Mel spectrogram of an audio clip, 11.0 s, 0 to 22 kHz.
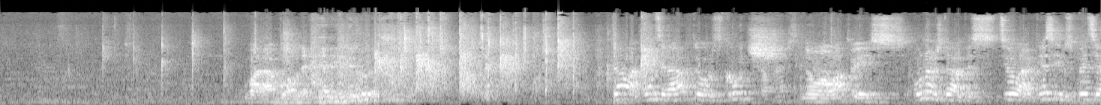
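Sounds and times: faint room hum: 0.0s - 11.0s
audience hand claps: 1.0s - 6.7s.

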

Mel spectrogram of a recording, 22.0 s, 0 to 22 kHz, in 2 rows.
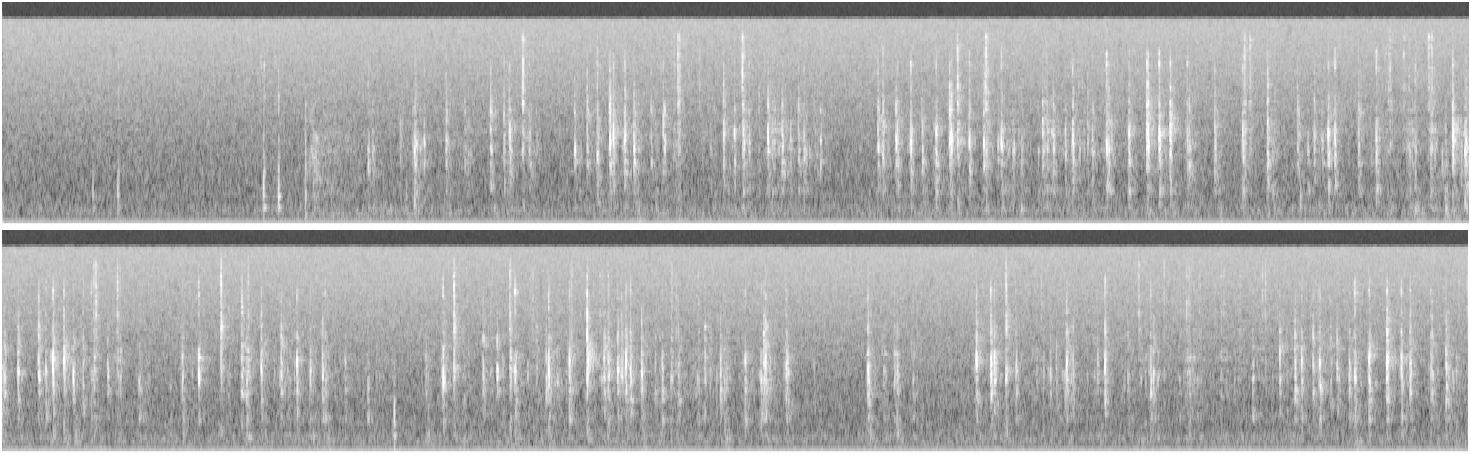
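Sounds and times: computer keyboard typing: 2.7s - 22.0s.

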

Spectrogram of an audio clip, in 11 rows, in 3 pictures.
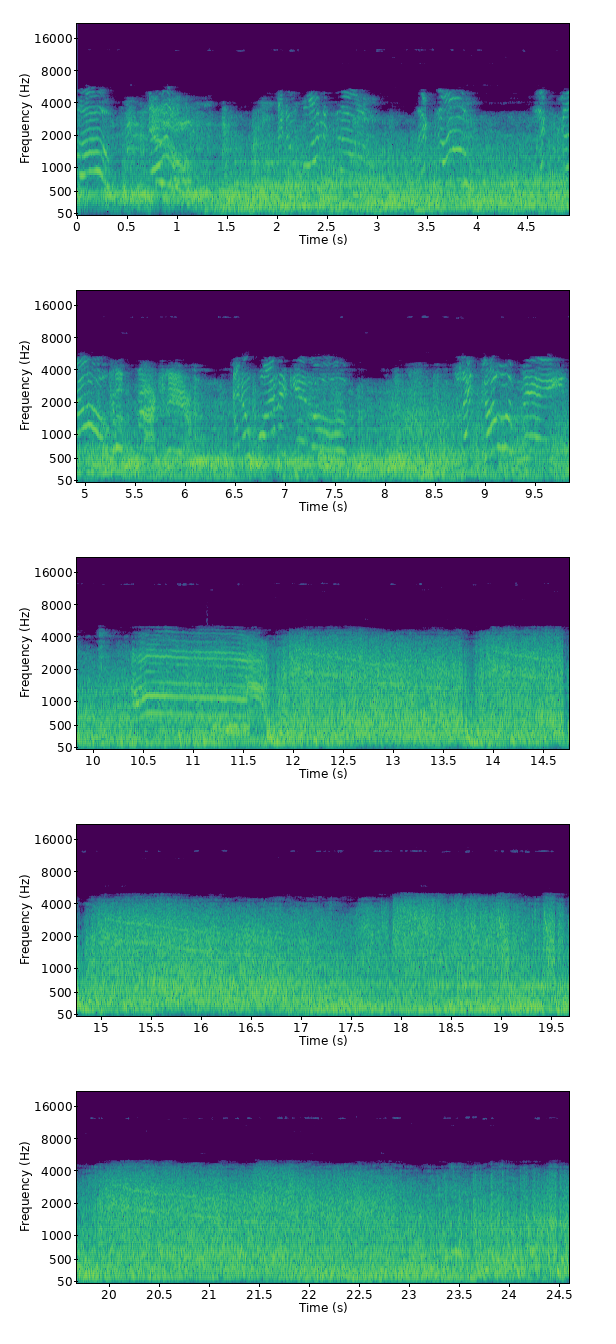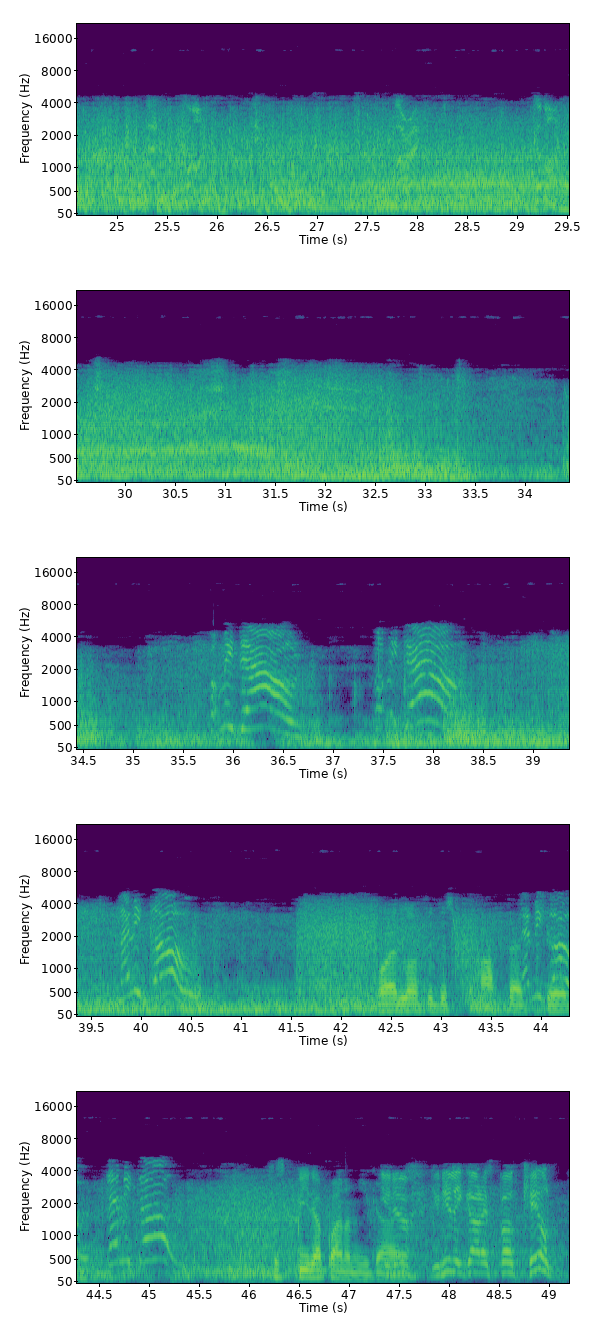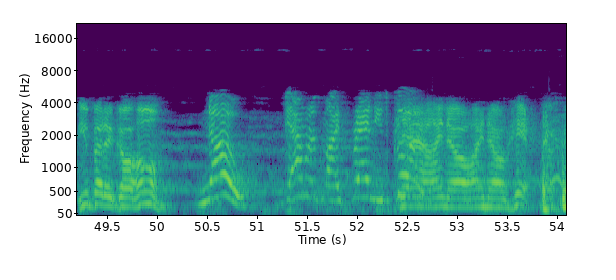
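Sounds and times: explosions: 0.0s - 54.0s
crashing debris: 11.2s - 46.6s.

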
